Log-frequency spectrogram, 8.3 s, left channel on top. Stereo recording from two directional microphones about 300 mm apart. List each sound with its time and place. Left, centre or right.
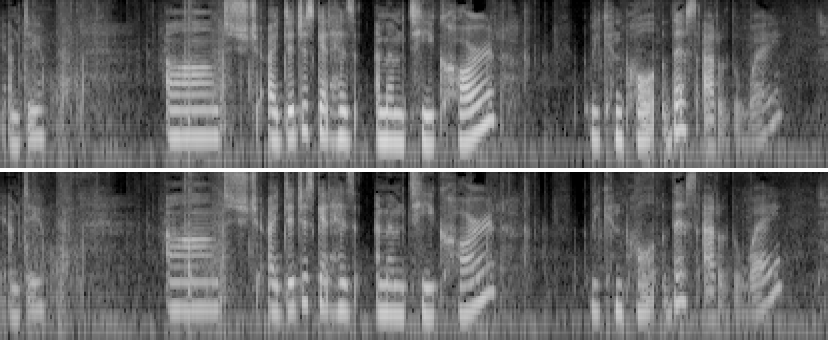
0.0 s a sound: centre
1.6 s speech: centre
6.3 s speech: right
6.6 s speech: centre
